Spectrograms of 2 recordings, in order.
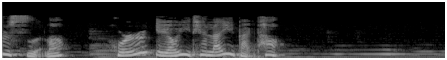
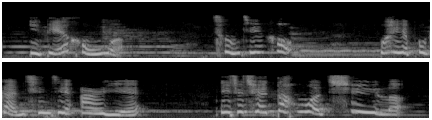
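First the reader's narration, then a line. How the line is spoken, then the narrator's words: Crying. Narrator (Chinese): 黛玉……就哭着说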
